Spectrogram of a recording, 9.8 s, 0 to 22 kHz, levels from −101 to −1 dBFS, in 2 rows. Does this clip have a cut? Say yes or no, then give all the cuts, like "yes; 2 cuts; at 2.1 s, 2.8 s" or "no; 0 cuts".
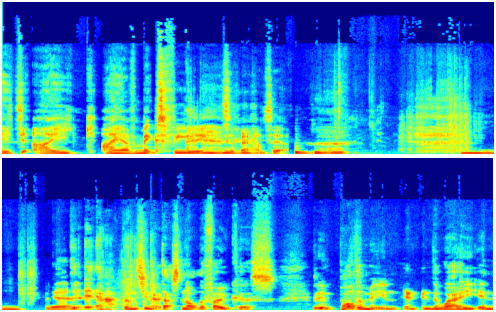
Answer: yes; 3 cuts; at 2.8 s, 5.4 s, 6.5 s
